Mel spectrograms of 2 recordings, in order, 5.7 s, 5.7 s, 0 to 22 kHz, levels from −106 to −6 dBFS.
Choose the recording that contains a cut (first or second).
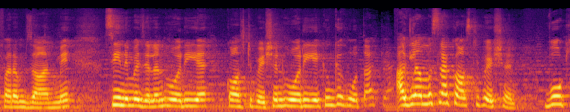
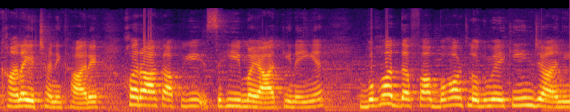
first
